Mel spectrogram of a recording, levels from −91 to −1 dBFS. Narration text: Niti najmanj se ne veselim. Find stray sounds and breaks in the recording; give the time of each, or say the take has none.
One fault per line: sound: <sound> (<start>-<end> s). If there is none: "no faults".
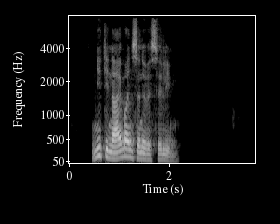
no faults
